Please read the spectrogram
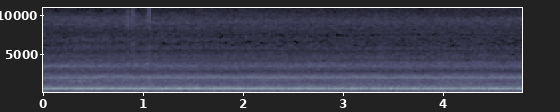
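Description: Steady whir of a power supply's cooling fan, with a constant mid-pitched hum running through it.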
